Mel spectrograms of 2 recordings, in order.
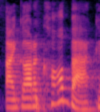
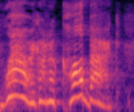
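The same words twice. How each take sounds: First: Said in the usual way. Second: Higher, amazed little gasp of joy; thrilled she got the callback; delighted surprise; excited disbelief. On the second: Retold or imitated. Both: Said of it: "I was like".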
